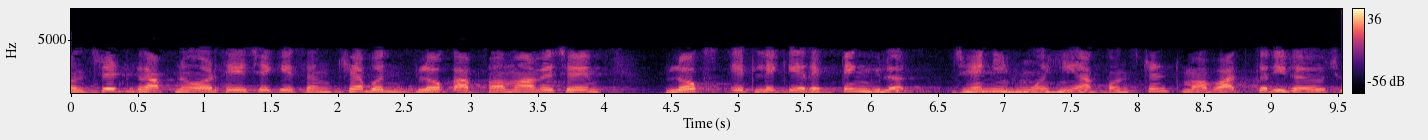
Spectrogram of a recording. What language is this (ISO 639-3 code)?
guj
